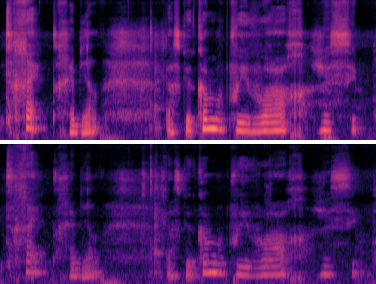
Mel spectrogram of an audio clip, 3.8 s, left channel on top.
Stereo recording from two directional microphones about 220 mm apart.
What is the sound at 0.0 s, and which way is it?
Speech, 45° left (ahead or behind).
